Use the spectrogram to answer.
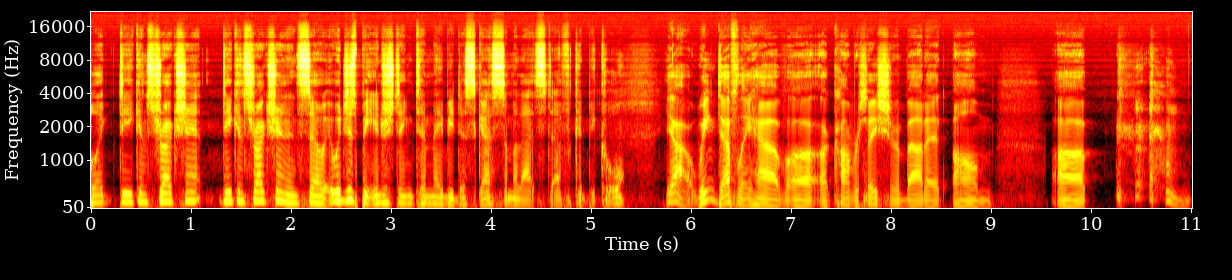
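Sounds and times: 
speech: 0:00.1 - 0:11.0
loud cough: 0:10.2 - 0:11.0
rough cough or throat clearing: 0:10.3 - 0:11.0.

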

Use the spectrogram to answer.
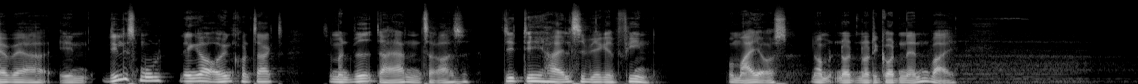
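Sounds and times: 
speech: 0:00.0 - 0:06.6, 0:07.3 - 0:09.7
long train rolling past a home beside the railway: 0:07.9 - 0:11.3
thin high metallic whine of passing train: 0:08.1 - 0:11.3.

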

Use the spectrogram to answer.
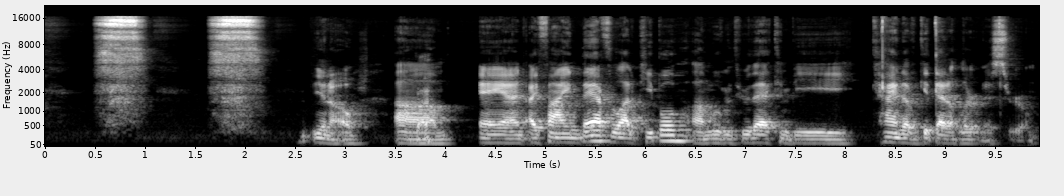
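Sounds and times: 
forceful deep inhales through the nose during a breathing exercise: 0:00.0 - 0:02.3
speech: 0:02.6 - 0:09.9.

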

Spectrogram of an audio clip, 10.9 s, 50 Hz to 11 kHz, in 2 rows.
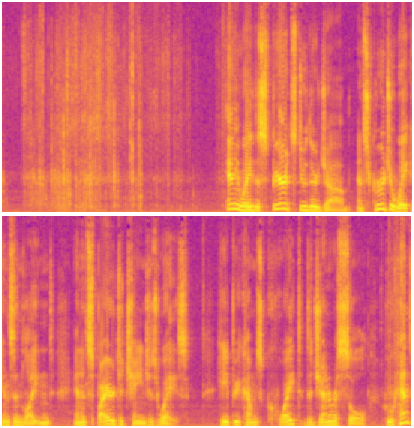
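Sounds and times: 
paper page being turned: 0:00.0 - 0:03.1
speech: 0:03.0 - 0:10.9.

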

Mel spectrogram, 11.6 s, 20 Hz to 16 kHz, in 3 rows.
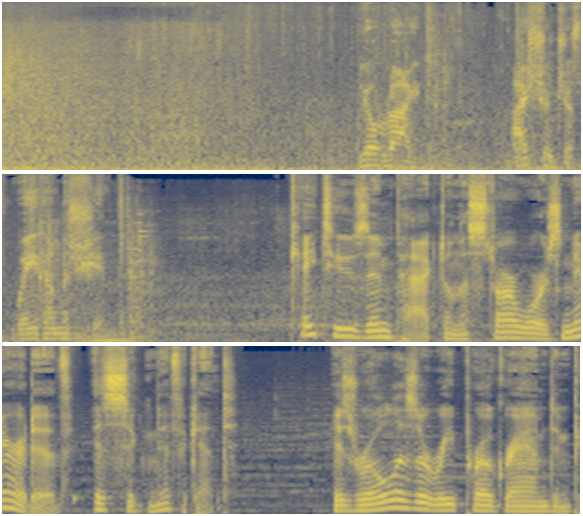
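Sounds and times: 
explosion boom in a film scene: 0:00.0 - 0:06.1
speech: 0:02.4 - 0:04.9, 0:05.8 - 0:11.5.

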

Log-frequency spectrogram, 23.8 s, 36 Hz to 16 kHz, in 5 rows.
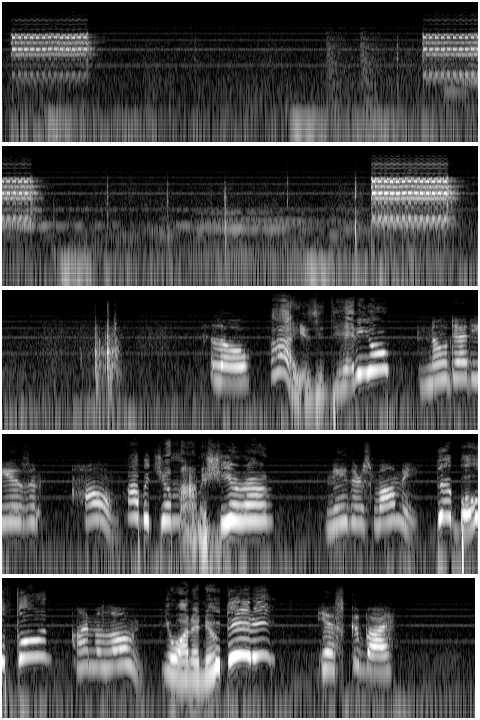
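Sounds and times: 
old-fashioned telephone bell ringing: 0:00.1 - 0:01.0, 0:04.2 - 0:05.5, 0:08.4 - 0:09.5
speech: 0:12.6 - 0:23.0.

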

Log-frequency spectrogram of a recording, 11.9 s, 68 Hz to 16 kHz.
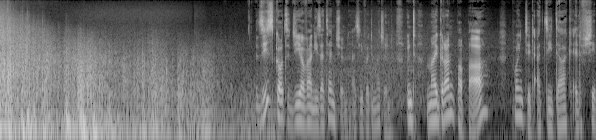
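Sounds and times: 
cannon firing a cannonball from a ship during a naval battle: 0:00.0 - 0:05.2
speech: 0:05.2 - 0:11.9.

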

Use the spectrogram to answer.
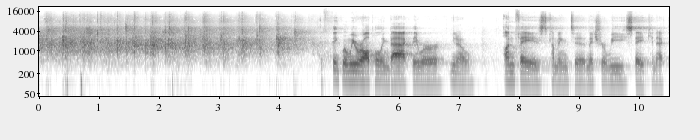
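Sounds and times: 
audience applause: 0:00.0 - 0:04.7
sharper individual claps: 0:00.0 - 0:04.7
speech: 0:04.9 - 0:10.4.

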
